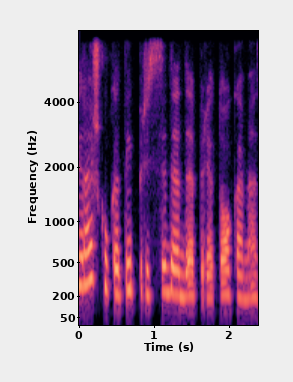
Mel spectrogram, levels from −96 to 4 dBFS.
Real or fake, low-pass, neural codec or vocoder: real; 7.2 kHz; none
